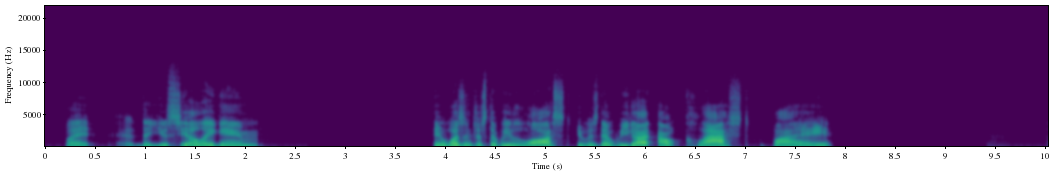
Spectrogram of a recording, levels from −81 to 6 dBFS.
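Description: The speech drops into dead silence twice, from 2.61 to 3.87 s and again from 7.87 to 9.42 s, then picks up exactly where it broke off, resuming on "it wasn't just that" after the first gap. These are rebuffering stalls: playback exhausted its downloaded audio and waited for more to arrive. No speech is lost, but the pauses add about 1.26 s and 1.55 s to the clip.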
